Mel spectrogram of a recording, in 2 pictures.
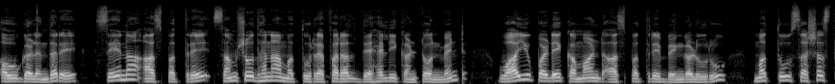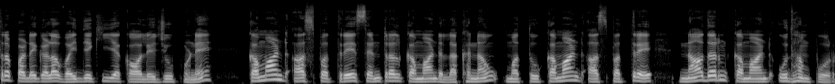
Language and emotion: Kannada, neutral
